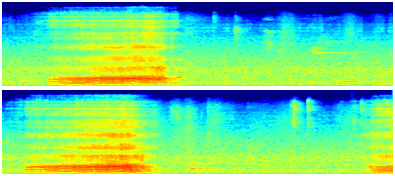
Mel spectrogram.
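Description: Loud, rough snores on the in-breath, two in about eight seconds with quiet pauses between, a slow sleeping rhythm.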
